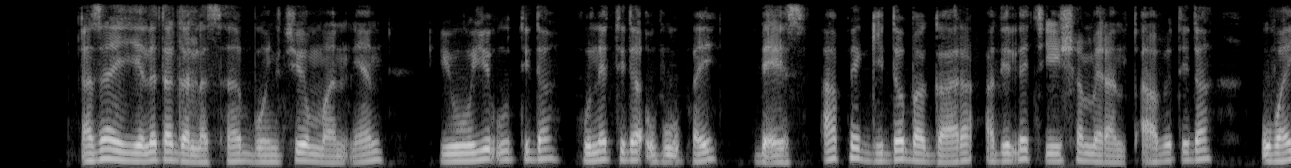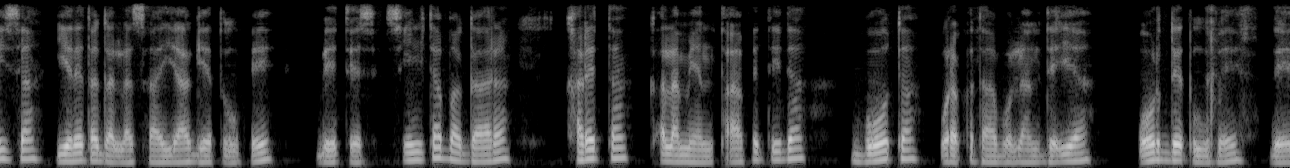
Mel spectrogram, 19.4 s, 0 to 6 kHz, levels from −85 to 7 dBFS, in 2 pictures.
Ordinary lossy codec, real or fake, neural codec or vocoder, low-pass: AAC, 48 kbps; fake; codec, 16 kHz, 4 kbps, FunCodec, trained on LibriTTS, 50 frames a second; 5.4 kHz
